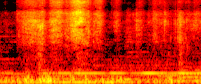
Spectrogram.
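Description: Scraping and rubbing of the metal bow-step bracket on a boat trailer as it is slid into place by hand, with a stretch of scratchy scraping about half a second in, over steady background music.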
